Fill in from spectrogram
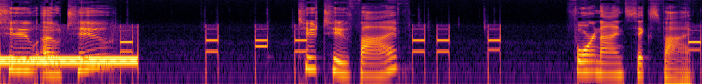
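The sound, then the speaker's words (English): A string of short, clear telephone keypad tones as the Grinch's phone number is dialed on the air, about seven or eight beeps at uneven intervals, with people talking before, between and after the presses. “I think I hit a number twice.”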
